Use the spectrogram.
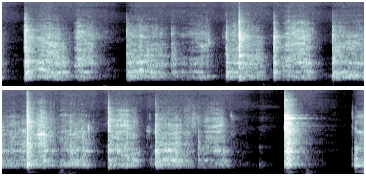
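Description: Khichdi being stirred in a pot with water, spices and salt, a spoon rasping and scraping against the metal in repeated strokes, each lasting about a second with short pauses between, close and fairly loud.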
